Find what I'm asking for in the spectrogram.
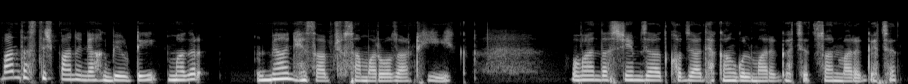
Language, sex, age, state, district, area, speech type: Kashmiri, female, 45-60, Jammu and Kashmir, Budgam, rural, spontaneous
